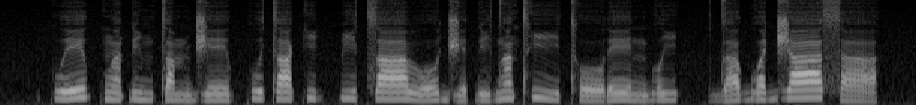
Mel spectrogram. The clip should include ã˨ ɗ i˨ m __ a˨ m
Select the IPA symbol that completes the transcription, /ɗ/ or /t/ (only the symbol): t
